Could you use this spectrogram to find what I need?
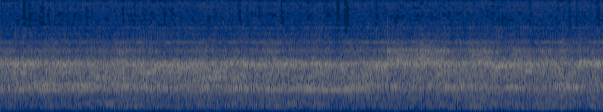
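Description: A television plays sound from a small loudspeaker nearby.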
